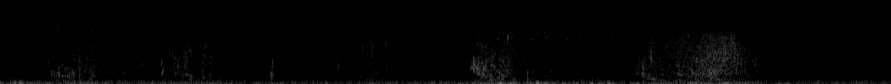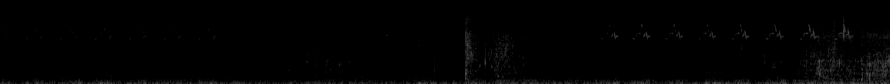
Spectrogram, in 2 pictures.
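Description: A bird calling in runs of short, quick, high notes, three times, over shallow water sloshing, with a few louder swishes of water.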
